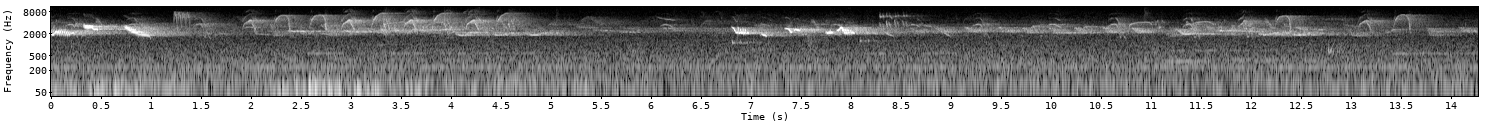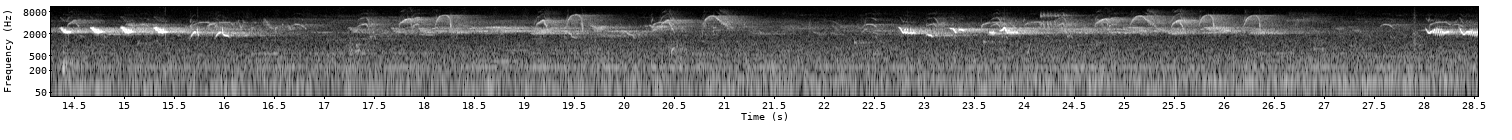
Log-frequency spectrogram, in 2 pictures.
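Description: Small birds chirping in repeated bursts of quick high notes, with a few seconds between bursts, over a faint steady low hum.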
